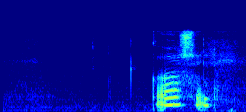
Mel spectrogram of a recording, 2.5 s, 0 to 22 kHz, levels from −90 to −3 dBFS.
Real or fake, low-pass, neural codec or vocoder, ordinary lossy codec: fake; 7.2 kHz; vocoder, 44.1 kHz, 128 mel bands every 512 samples, BigVGAN v2; Opus, 24 kbps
